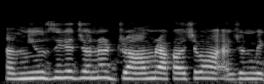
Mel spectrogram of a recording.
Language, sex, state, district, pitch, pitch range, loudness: Bengali, female, West Bengal, Dakshin Dinajpur, 270 Hz, 265-290 Hz, -19 LUFS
